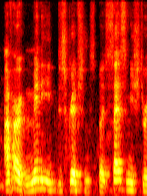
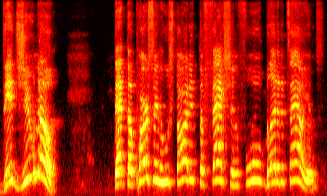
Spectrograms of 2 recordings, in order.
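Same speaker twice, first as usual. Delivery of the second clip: dramatic reveal; 13 semitones higher than usual. Acted. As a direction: pitch it high and draw out the suspense. Builds to a trivia reveal.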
